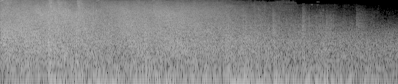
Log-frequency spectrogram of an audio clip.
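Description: Mech weapons in the BattleTech video game fire all at once, making a dense, roaring wall of explosive noise that holds steady for several seconds before starting to fade, with no talking over it.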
